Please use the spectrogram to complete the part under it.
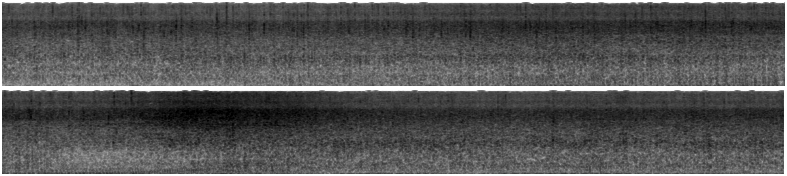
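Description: Heavy rain pours down steadily in Huajuapan de León, a dense, continuous hiss of drops striking surfaces that stays loud and unbroken throughout.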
